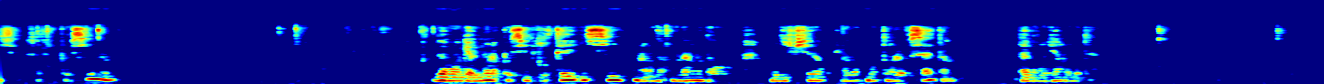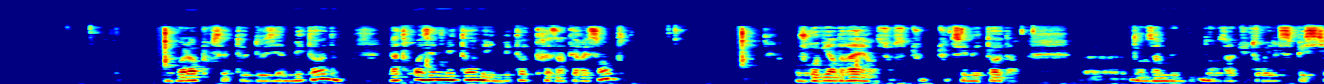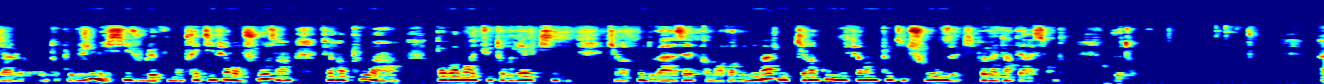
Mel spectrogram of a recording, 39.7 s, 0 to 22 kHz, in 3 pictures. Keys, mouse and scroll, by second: 1.1 g, 2.9-4.9 drag, 4.2 Tab, 6.5-10.2 drag, 12.7-14.6 drag, 14.9-16.7 middle drag, 20.6-22.5 middle drag, 22.7-38.6 right drag, 38.6-39.7 drag.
